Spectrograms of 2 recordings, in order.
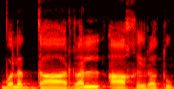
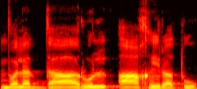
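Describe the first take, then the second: First: وللدار الآخرة drawn out, first word misread as "-ral"; imitated vowel mistake, a ending. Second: وللدار الآخرة drawn out, first word ending "-rul"; correct vowel, u ending. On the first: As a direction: say وللدار slowly with an a on the r, "daa-ral". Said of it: "حضرت ... پڑھ رہے ہیں". (وللدار کو ٹھہر کر زبر کے ساتھ "دارَ" پڑھیں) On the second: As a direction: say وللدار slowly with a u on the r, "daa-rul". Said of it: "کو حضرت ... پڑھ رہے ہیں". (وللدار کو ٹھہر کر پیش کے ساتھ "دارُ" پڑھیں) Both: Shown as a demonstration.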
